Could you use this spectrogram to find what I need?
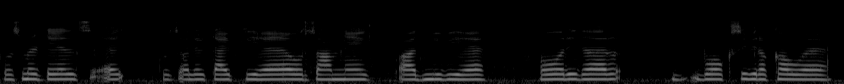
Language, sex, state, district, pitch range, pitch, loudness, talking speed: Hindi, female, Uttar Pradesh, Jyotiba Phule Nagar, 225-235 Hz, 230 Hz, -42 LUFS, 150 wpm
